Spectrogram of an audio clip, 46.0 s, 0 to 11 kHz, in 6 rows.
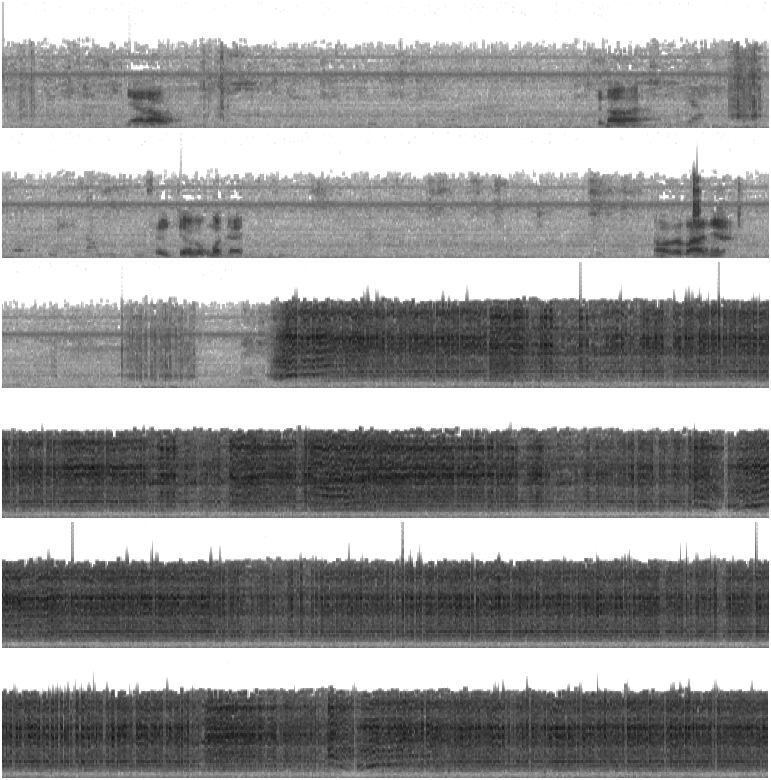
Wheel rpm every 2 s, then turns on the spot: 0, 0, 0, 10, 0, 0, 0, 0, 10, 160, 200, 200, 200, 200, 190, 170, 200, 200, 200, 200, 180, 180, 200.
none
